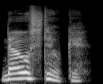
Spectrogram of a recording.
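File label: Voice heal, Japanese; hiina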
